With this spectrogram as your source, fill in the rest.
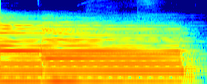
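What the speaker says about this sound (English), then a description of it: "As a B, I'm going to tune it down a step to A, and I'm going to make it match my A string." A single guitar note rings out clearly, the B string tuned down to A to match the A string, sustaining for under two seconds before fading.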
